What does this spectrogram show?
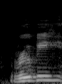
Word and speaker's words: RWBY: case you couldn't tell Ruby in the show is spelled rwb why not like a ruby or the character Ruby yeah yes yes it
